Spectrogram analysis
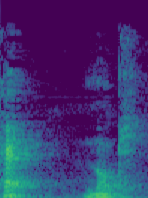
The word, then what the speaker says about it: Henoki: is Enoch in English, but the name is Henoki, because we have the syllable from the main syllograph ha.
